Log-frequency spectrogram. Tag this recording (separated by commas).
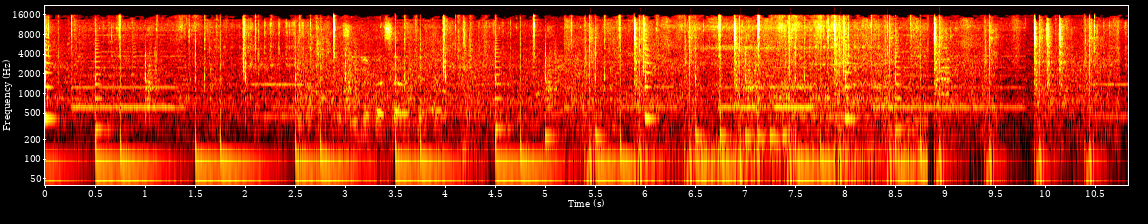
Music, Vehicle, Speech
